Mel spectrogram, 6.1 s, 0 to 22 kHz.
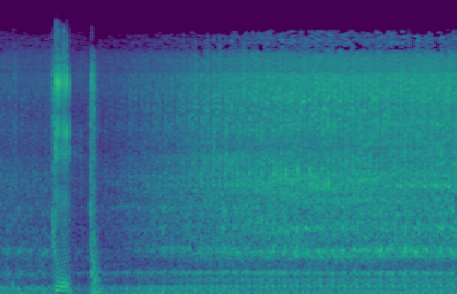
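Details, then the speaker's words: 2007 Ford Fiesta 1.4 TDCi diesel, sat about a year, on a jump pack, goes into limp mode; after a couple of bangs settles into a lumpy, uneven clatter shaking the car, at least one cylinder not firing, suspected injector fault, possibly cylinder 2. "don't know if you can hear it but it's the whole car's kind of shaking and yeah it's running really really really quite rough"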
